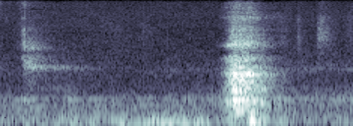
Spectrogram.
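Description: Near silence in a small room, broken about one and a half seconds in by a single short breath out from a man between sentences.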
